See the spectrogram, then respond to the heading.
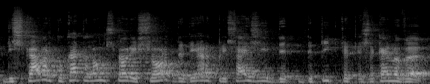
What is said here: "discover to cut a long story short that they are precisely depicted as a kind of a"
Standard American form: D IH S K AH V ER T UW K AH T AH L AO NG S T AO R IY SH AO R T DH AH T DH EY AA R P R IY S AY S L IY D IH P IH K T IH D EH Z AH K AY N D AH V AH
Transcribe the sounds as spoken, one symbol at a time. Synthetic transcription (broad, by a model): D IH S K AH V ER T UW K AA T AH L AO NG S T AO R IY SH AO R T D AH T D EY AA R P R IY S AY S L IY D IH P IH K T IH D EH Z AH K AY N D AH V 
